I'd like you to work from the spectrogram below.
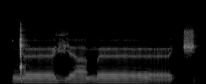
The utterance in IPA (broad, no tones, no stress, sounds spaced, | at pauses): ŋ͡ǃ ɜː vʲ aː m ɜː t͡ʃ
